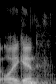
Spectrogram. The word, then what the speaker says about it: Eugene: Eugene's name all along it's actually oygen yeah yeah foreign oh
